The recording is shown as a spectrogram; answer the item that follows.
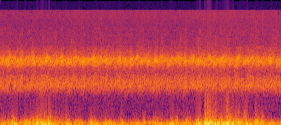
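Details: Frogs on a summer night, a steady dense chorus of trilling calls forming an unbroken hum, with irregular low rumbling bursts underneath throughout.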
